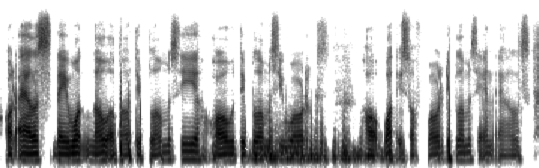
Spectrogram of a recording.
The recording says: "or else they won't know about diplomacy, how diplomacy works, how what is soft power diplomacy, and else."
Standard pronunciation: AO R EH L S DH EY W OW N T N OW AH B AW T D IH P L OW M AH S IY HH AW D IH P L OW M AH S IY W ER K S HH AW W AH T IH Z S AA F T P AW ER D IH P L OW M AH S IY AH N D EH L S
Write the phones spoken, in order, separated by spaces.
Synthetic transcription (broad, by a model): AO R EH L S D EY W OW N T N OW AH B AW T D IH P L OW M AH S IY HH AW D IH P L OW M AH S IY W ER K S HH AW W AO T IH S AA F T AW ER D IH P L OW M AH S IY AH N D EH L S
